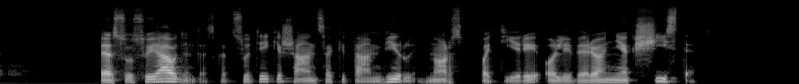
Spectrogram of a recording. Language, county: Lithuanian, Vilnius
